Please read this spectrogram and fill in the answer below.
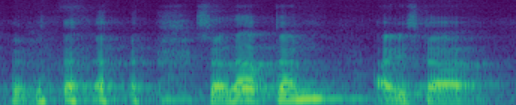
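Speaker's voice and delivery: talking through a real laugh. Real, not acted. Presenter joking about foreigners enduring the heat, laughing. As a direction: let the laugh stretch the words.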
